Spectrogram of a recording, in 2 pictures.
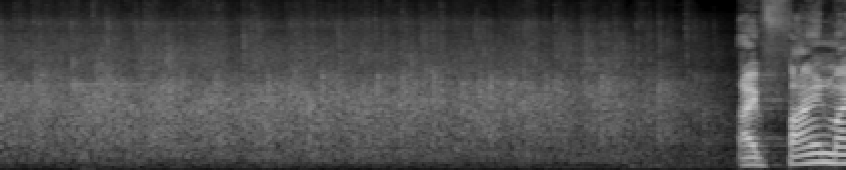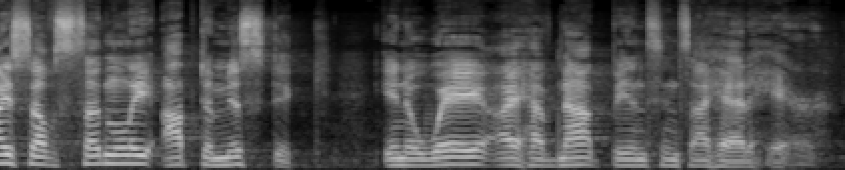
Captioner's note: applause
